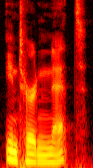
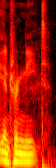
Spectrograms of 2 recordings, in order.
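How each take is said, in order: First: The last syllable has a short e sound. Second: The last syllable has a long e sound. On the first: "I believe I'm pronouncing this correctly" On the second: "Could be long e"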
